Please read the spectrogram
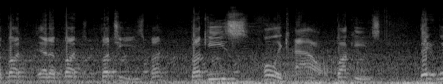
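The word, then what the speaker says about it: Buc-ee's: route but we got to go see uh abuji's is that how you say it gucci's bucky's buckys oh buckies yeah so we got to go see a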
